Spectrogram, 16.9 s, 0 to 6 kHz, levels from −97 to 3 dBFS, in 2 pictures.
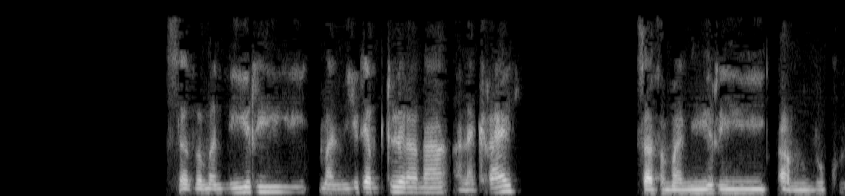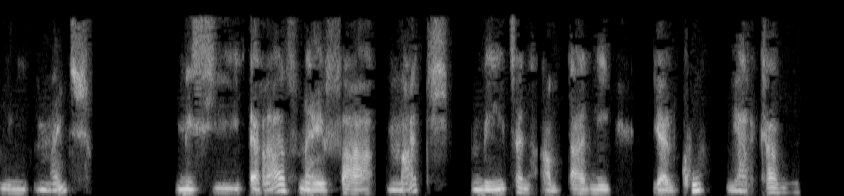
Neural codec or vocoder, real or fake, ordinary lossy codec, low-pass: codec, 24 kHz, 6 kbps, HILCodec; fake; MP3, 32 kbps; 5.4 kHz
